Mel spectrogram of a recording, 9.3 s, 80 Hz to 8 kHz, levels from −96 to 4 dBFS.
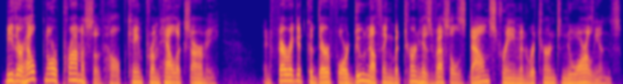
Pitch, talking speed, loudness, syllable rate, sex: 125 Hz, 175 wpm, -21 LUFS, 4.8 syllables/s, male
